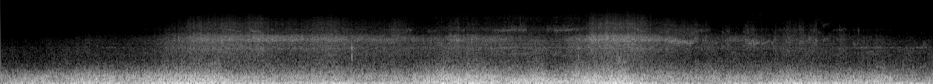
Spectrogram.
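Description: Strong wind rushes and buffets loudly against the microphone.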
